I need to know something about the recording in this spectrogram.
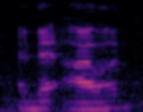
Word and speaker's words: Annette Island: Annette Island.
